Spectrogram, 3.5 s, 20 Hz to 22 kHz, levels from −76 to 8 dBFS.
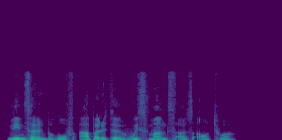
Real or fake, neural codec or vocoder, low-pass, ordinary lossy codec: fake; codec, 24 kHz, 0.9 kbps, WavTokenizer, small release; 10.8 kHz; AAC, 32 kbps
